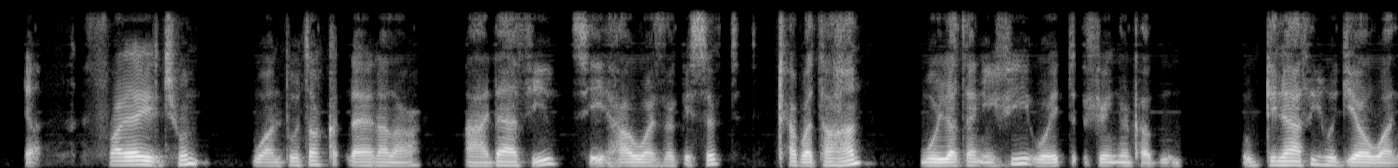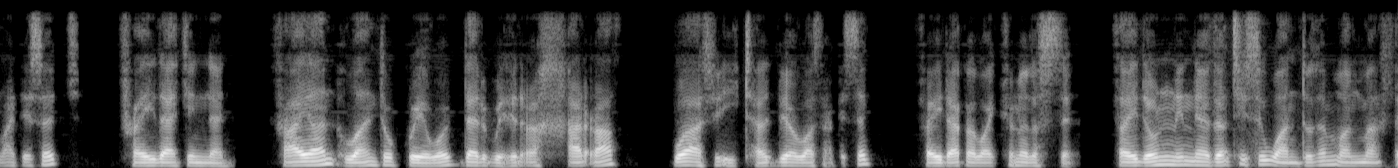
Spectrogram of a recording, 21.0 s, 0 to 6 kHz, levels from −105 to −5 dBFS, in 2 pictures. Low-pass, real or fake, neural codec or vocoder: 5.4 kHz; fake; codec, 16 kHz, 0.5 kbps, FunCodec, trained on LibriTTS, 25 frames a second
